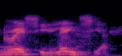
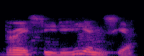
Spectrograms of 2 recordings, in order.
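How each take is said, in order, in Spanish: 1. El sonido de la i en el medio se omite. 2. El sonido de la i en el medio se pronuncia claramente. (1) "sino que se pronuncia de resiliencia" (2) "uno no lo escucha así acentuadamente"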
